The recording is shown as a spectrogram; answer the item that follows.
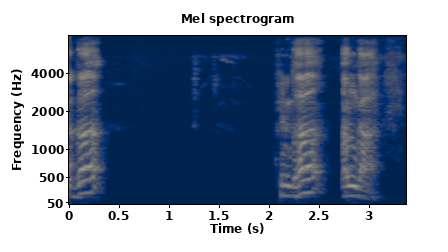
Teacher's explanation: घोष वर्ण, यानी स्वर तंत्रियों में कंपन होगा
